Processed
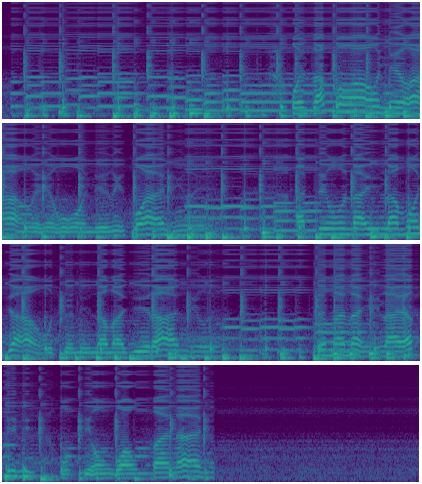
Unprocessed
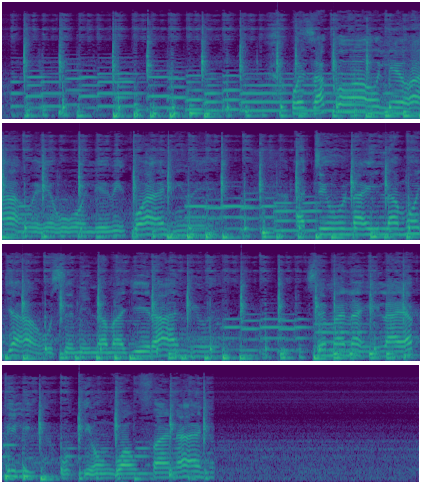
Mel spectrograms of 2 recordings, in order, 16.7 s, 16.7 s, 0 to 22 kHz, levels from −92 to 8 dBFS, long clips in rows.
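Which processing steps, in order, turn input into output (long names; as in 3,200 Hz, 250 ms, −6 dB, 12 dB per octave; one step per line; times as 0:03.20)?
low-pass filter 2,000 Hz 6 dB per octave
bad sample-rate conversion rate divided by 8×, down filtered, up hold
level −4 dB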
